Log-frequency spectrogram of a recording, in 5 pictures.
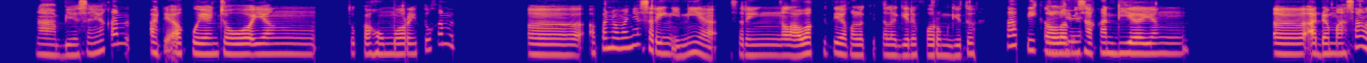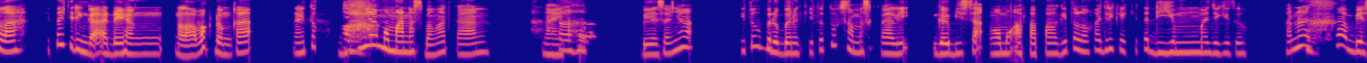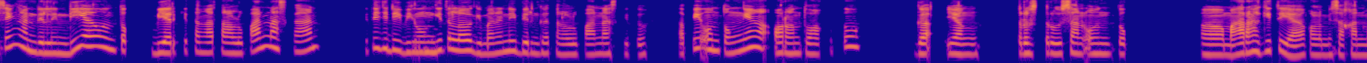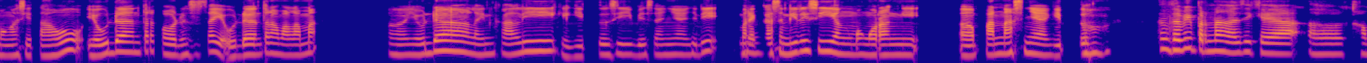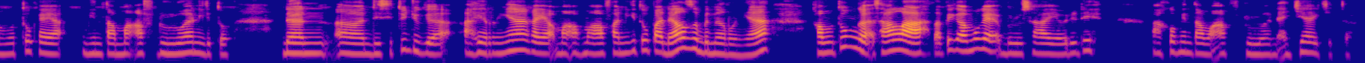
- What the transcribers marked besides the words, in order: laughing while speaking: "yang"; laughing while speaking: "Oh"; tapping; chuckle; other background noise; laughing while speaking: "gitu"; other animal sound
- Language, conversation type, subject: Indonesian, podcast, Bagaimana kalian biasanya menyelesaikan konflik dalam keluarga?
